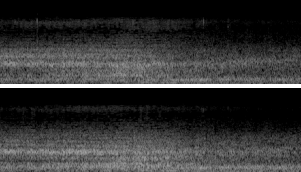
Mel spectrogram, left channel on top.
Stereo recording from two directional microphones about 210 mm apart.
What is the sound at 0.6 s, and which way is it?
Vehicle, 50° right (ahead or behind).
